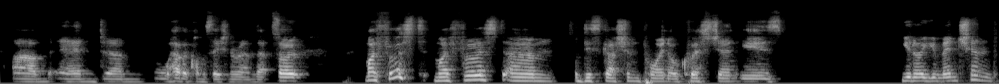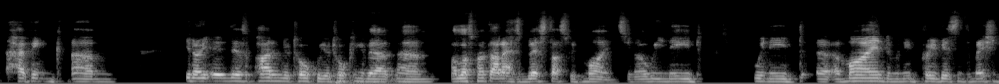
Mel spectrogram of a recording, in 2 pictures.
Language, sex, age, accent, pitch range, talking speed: English, male, 20-39, Australian, 130-165 Hz, 185 wpm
